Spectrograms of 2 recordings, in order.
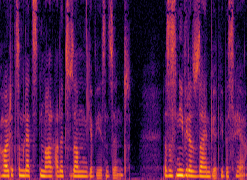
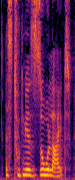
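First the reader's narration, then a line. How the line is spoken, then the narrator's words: Shouting over thunder. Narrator (German): ruft er seinem Bruder über den Donner hinweg zu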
